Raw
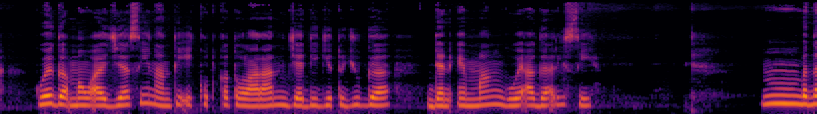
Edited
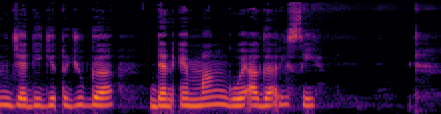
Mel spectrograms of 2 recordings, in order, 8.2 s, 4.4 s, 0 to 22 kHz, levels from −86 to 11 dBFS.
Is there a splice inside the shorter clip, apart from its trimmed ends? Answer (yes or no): no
